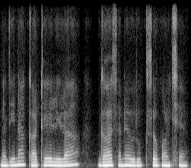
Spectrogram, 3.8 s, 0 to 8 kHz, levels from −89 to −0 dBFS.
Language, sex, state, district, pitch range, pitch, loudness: Gujarati, male, Gujarat, Valsad, 145-160 Hz, 150 Hz, -11 LUFS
